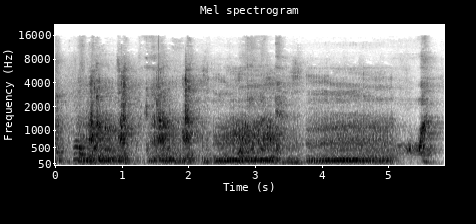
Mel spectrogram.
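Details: An American XL Bully puppy growls in low, rumbling stretches, three sustained growls of roughly a second each with short pauses between them, while human voices talk faintly over the top.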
